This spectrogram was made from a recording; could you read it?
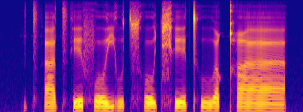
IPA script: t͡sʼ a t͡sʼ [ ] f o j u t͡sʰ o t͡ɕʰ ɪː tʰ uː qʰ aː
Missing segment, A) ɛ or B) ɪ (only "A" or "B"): B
